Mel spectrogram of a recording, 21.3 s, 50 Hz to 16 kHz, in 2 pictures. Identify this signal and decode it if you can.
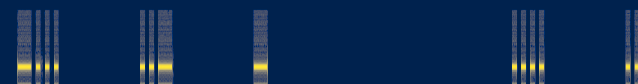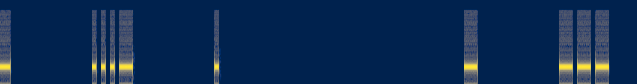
Morse code, heard as a keyed tone, about 16 wpm, spaced as for 5 wpm, 800 Hz. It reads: BUT HAVE TO
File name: QSOs Spaced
